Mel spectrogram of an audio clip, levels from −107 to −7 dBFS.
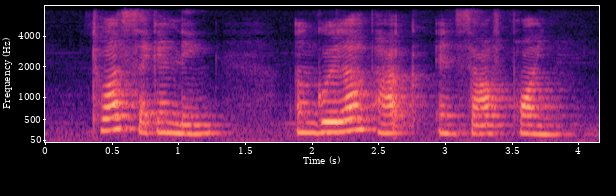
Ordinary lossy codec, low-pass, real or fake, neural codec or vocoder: Opus, 64 kbps; 7.2 kHz; real; none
